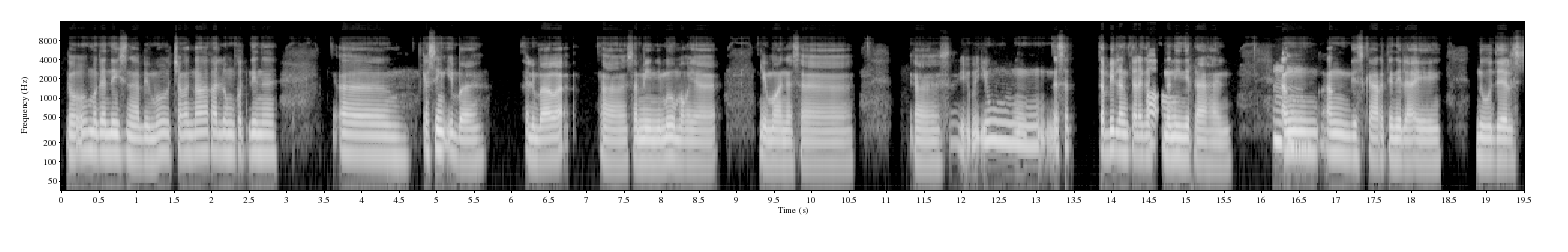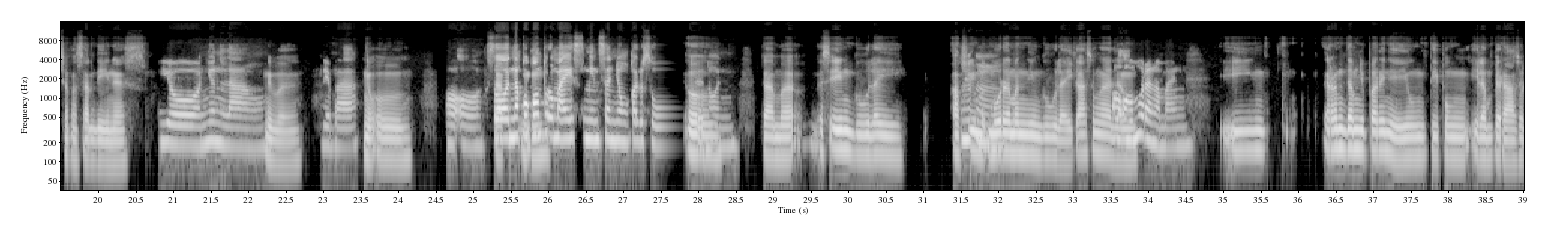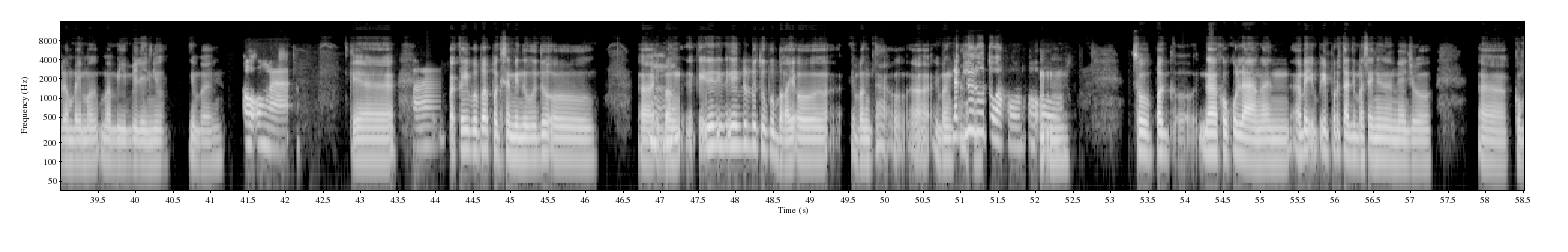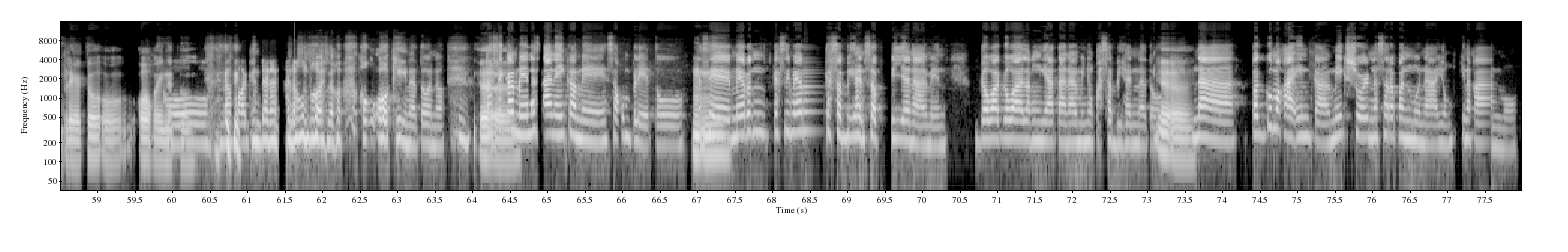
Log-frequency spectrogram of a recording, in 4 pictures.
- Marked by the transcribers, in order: static; other background noise; in English: "na-cocompromise"; distorted speech; tapping; laughing while speaking: "napaka-ganda ng tanong mo 'no okey na 'to"; chuckle; mechanical hum
- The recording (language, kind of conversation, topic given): Filipino, unstructured, Ano ang masasabi mo tungkol sa pagtaas ng presyo ng mga bilihin?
